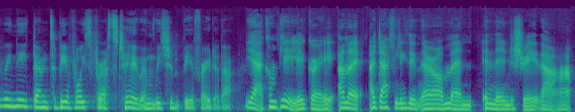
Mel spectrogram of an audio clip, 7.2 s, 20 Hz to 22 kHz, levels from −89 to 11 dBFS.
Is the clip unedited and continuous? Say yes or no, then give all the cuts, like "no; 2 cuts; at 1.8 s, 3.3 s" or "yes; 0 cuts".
yes; 0 cuts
